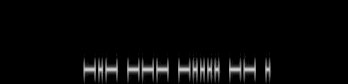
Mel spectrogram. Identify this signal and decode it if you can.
Morse code, heard as a keyed tone, about 29 wpm, 700 Hz. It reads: KO6ME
